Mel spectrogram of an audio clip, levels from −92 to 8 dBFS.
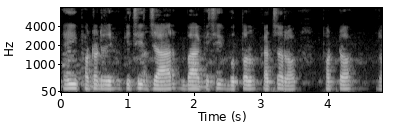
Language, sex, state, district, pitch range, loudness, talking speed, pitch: Odia, male, Odisha, Malkangiri, 130-145 Hz, -21 LUFS, 150 wpm, 135 Hz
